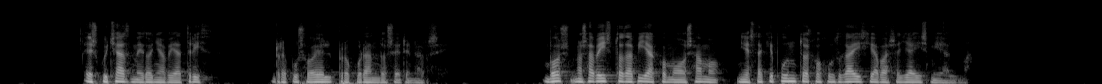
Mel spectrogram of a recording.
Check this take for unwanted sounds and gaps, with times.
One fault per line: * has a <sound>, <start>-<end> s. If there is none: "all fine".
all fine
